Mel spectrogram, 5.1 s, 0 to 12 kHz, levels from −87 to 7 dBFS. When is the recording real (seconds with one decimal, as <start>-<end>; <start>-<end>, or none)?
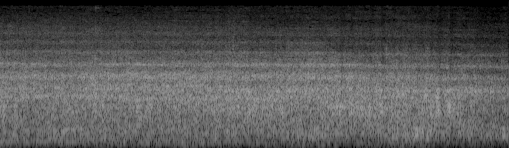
0.0-5.1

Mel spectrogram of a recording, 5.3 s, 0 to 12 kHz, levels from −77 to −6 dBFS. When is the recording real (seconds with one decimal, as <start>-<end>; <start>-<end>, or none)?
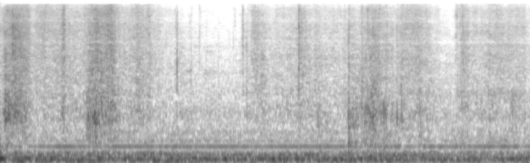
0.4-3.6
